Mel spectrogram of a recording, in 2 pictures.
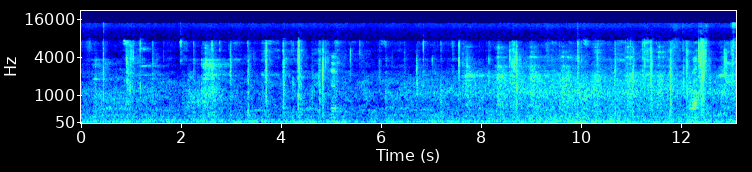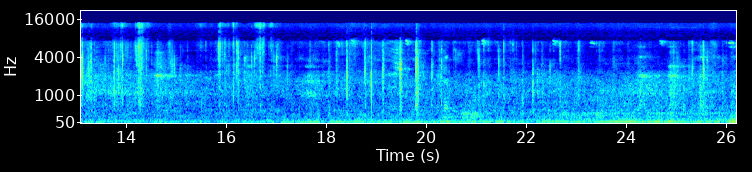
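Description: Footsteps run on concrete outdoors.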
